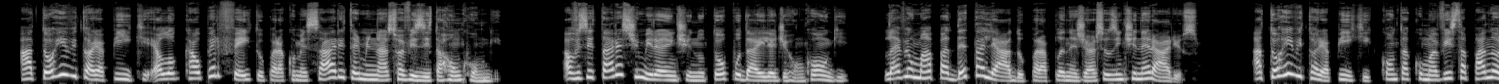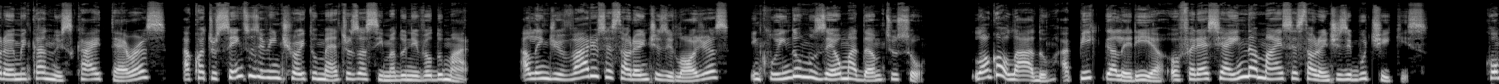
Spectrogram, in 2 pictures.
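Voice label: Brazilian female corporate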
